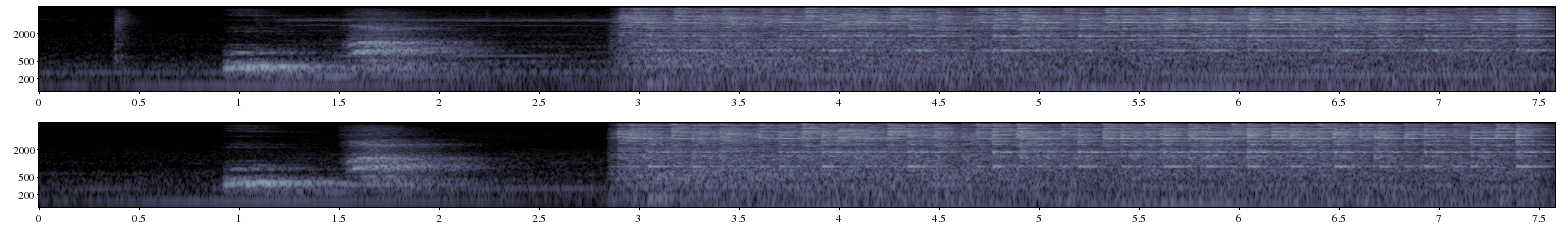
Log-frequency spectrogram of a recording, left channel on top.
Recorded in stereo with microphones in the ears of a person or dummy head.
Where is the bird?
40° right (ahead or behind), 1.9 m.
